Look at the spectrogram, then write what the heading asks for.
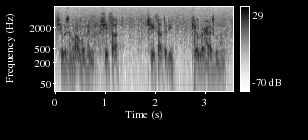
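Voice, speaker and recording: An actor playing a terse, unsentimental American police lieutenant in a clipped, deadpan 1950s radio crime drama style. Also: male voice, extremely low pitch, fast talker, creaky. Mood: accusing, cool. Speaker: lead actor and narrator. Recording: noisy 1950s radio broadcast recording.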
